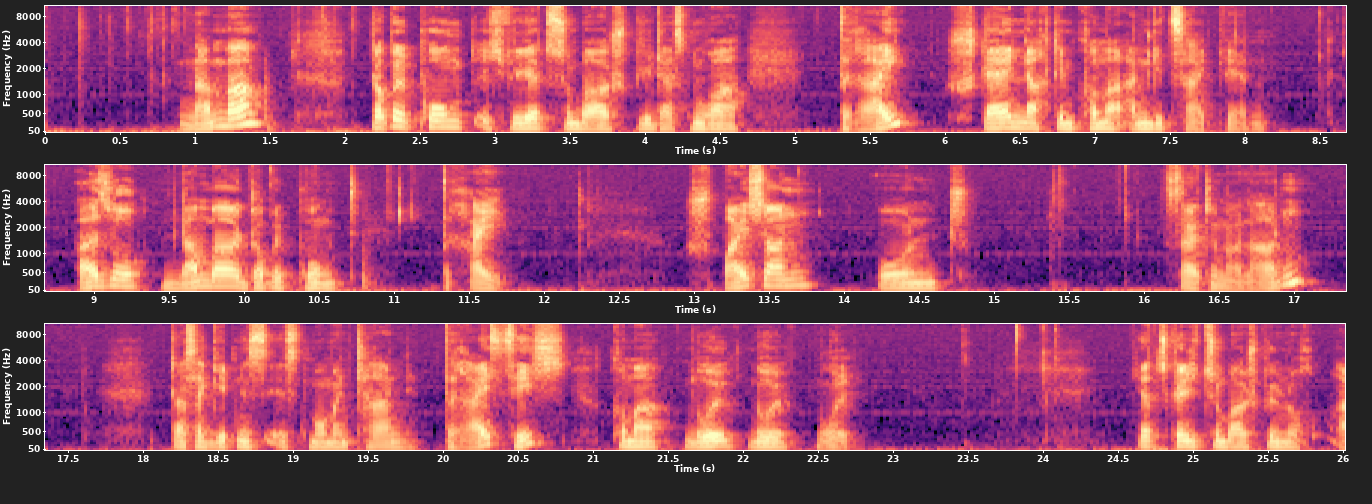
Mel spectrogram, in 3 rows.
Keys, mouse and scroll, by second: 0.0-0.7 typing, 1.8 shift+., 9.9 3, 13.0 click, 23.4 click, 25.5 BackSpace.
